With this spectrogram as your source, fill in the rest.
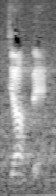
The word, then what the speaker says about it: Duppet: G like go? No, D like dog. So you spell it like Dumpitt? Nope, Duppet, like puppet.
